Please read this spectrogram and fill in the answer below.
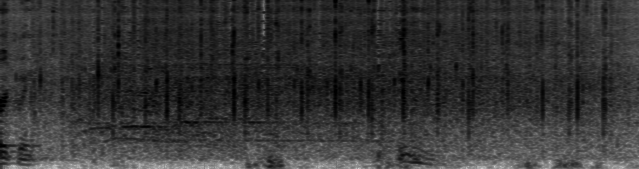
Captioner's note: applause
